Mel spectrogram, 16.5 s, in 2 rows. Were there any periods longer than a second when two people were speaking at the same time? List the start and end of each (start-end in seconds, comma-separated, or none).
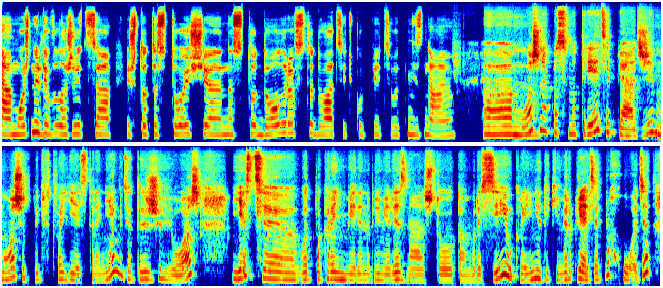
none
